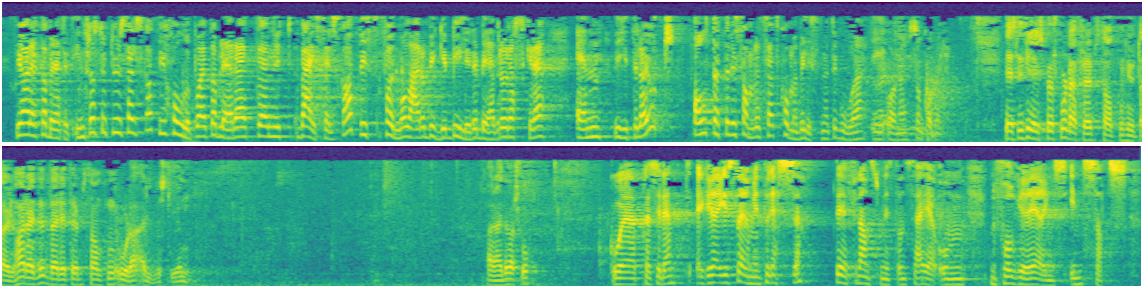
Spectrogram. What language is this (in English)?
Norwegian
